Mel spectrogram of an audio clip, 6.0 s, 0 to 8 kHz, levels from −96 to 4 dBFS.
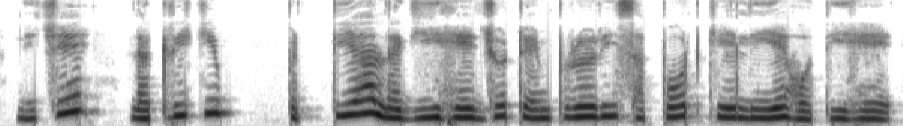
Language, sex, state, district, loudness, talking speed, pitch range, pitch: Hindi, female, Arunachal Pradesh, Lower Dibang Valley, -15 LUFS, 130 wpm, 205-255 Hz, 220 Hz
